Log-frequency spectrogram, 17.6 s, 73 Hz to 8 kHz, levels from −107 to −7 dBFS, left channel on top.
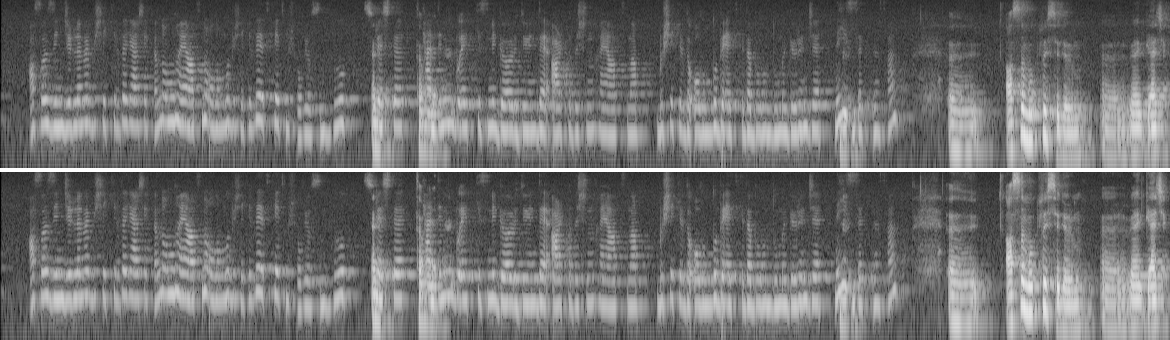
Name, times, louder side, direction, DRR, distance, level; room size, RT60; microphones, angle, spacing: voice 1, 0.4-5.2 5.5-6.0 6.3-9.6 9.8-12.7 13.1-13.5 17.2-17.5, right 1 dB, 10° right, 4 dB, 1.6 m, -35 dB
voice 2, 13.9-14.7 15.1-17.5, right 2 dB, 80° right, 11 dB, 1.5 m, -27 dB
27.5 x 17.0 x 8.9 m, 0.75 s
head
